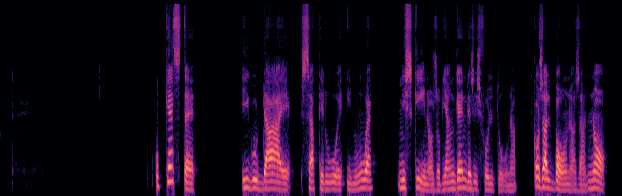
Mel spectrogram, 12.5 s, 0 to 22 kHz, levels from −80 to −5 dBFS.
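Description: Across the whole clip the speech turns grainy and rough, which is likely Opus compression in music mode, fitting a low rate near 16 kbps.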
